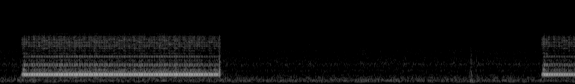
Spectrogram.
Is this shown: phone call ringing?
yes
